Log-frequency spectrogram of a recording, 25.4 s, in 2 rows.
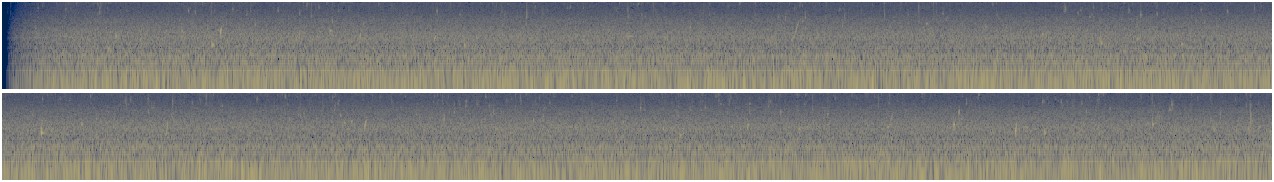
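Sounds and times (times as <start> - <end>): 
gentle rain on water: 0.0 - 25.4.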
